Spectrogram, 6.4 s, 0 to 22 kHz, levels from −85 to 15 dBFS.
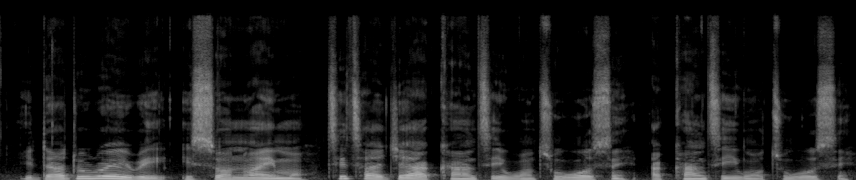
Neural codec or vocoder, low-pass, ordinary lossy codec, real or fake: vocoder, 48 kHz, 128 mel bands, Vocos; none; none; fake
